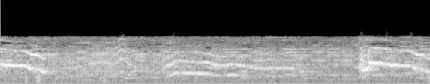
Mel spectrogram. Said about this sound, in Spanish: los lobos merodean el castillo. Pero no hay nada que temer.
